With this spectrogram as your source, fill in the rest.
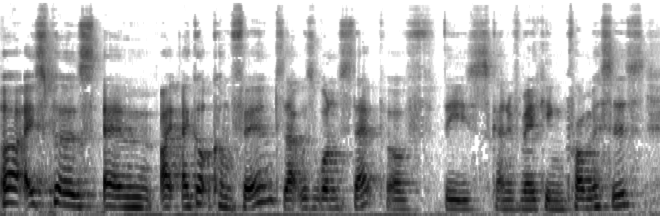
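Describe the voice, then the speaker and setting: Lively intonation at a fairly slow pace over noticeable background noise. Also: woman, medium pitch for a woman. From northern England. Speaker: church intern. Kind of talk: interview. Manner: loud; hesitant, many fillers.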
